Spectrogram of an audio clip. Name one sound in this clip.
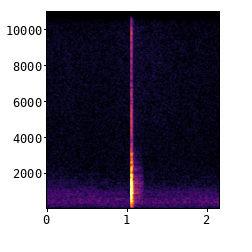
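A short sharp click sounds as a chess piece is moved.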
